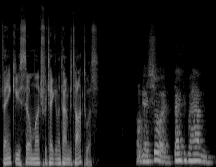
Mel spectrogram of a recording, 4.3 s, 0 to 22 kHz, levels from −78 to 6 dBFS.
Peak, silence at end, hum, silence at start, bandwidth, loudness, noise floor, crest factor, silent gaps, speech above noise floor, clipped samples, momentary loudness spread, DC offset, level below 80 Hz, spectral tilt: -10 dBFS; 0.1 s; none; 0.05 s; 19 kHz; -31 LUFS; -80 dBFS; 22 dB; none; 49 dB; under 0.1%; 8 LU; under 0.1%; -58 dBFS; -5 dB/octave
